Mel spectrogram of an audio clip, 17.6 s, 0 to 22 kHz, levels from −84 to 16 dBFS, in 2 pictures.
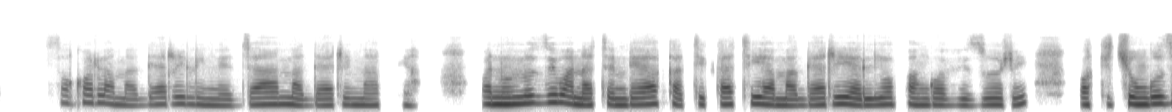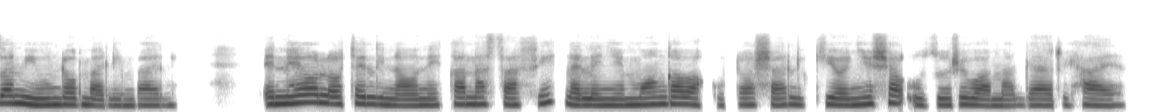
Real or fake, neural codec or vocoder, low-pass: fake; autoencoder, 48 kHz, 32 numbers a frame, DAC-VAE, trained on Japanese speech; 7.2 kHz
